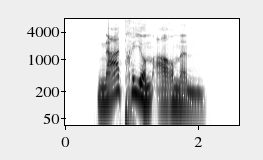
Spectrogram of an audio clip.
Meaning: strong dative masculine/neuter singular of natriumarm
- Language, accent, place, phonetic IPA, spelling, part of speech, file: German, Germany, Berlin, [ˈnaːtʁiʊmˌʔaʁməm], natriumarmem, adjective, De-natriumarmem.ogg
